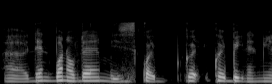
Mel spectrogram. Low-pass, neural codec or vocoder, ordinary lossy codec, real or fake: 7.2 kHz; none; Opus, 64 kbps; real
